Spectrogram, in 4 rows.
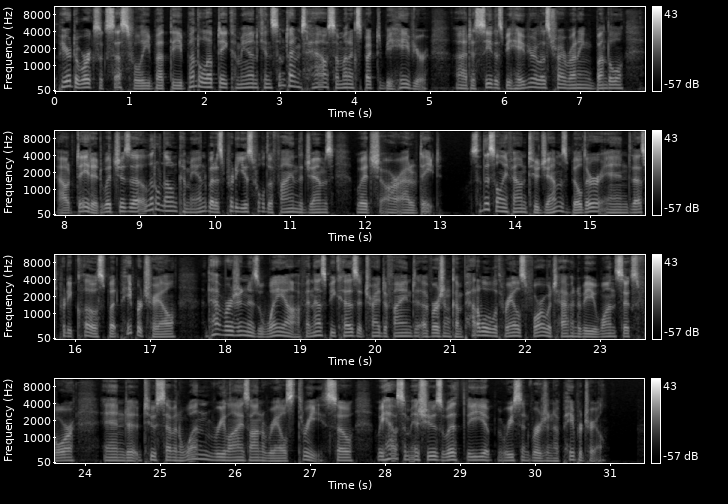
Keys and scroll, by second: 30.6 super+c.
